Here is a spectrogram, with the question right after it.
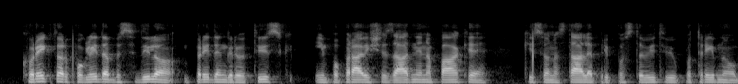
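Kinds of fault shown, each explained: AMR comfort noise: The phone's voice activity detection judged the talker silent and stopped sending speech frames, so the receiving end filled the gap with synthetic noise built from a rough sketch of the background's level and spectrum. The real background is swapped for a smooth, steady hiss. It happens for the first 0.21 s of the clip, then again as a 20 ms patch at 3.13 s, between "preden gre v tisk" and "in popravi še zadnje".
Loud pop: A sudden voltage step or pulse, likely from a plug, a switch, static discharge or a driver glitch, was added to the signal, and the circuitry after it shaped that pulse into a brief click. Each one is heard as a single sharp pop laid over the sound, which carries on underneath. The first, at 0.73 s, peaks about 10 dB above the signal. The second, at 5.33 s between "še zadnje napake ki" and "so nastale pri", is louder, at about 20 dB.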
